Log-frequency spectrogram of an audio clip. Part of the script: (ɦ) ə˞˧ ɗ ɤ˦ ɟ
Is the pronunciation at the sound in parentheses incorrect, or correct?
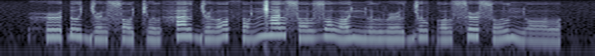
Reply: incorrect: h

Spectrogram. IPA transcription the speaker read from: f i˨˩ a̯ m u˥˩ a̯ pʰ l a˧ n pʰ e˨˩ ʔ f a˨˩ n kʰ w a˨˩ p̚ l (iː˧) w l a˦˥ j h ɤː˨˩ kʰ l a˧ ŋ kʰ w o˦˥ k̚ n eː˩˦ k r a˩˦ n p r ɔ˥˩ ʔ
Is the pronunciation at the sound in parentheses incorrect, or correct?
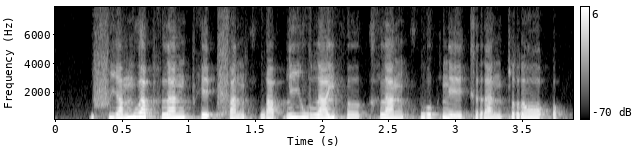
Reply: incorrect: iː˥˩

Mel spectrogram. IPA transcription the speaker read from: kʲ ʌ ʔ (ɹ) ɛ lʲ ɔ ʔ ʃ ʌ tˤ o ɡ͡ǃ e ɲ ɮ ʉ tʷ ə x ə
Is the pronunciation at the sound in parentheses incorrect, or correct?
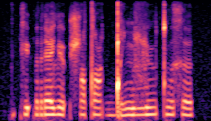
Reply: incorrect: r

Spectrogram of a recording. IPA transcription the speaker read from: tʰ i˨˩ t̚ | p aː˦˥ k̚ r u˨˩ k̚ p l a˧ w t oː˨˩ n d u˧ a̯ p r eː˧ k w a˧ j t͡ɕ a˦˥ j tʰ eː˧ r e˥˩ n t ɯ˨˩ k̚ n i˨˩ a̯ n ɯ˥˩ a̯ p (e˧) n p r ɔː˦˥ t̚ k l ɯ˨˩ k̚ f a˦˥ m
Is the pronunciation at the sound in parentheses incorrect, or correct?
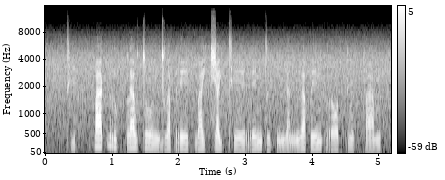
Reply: incorrect: e˥˩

